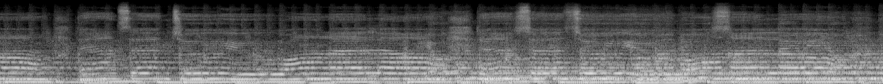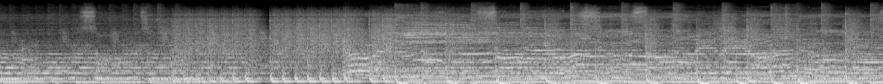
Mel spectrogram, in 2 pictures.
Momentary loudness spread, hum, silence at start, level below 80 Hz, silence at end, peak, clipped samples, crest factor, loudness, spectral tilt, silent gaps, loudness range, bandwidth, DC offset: 5 LU; none; 0 s; -20 dBFS; 0 s; 0 dBFS; under 0.1%; 10 dB; -11 LUFS; -5.5 dB/octave; none; 4 LU; 18.5 kHz; under 0.1%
